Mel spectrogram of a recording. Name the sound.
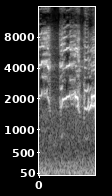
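seagull squawking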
